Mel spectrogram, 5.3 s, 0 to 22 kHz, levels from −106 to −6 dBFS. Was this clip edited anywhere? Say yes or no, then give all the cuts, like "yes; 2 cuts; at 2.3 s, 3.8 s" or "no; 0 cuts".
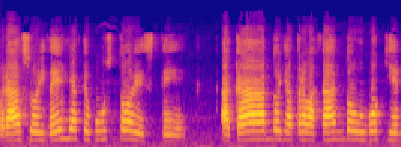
no; 0 cuts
